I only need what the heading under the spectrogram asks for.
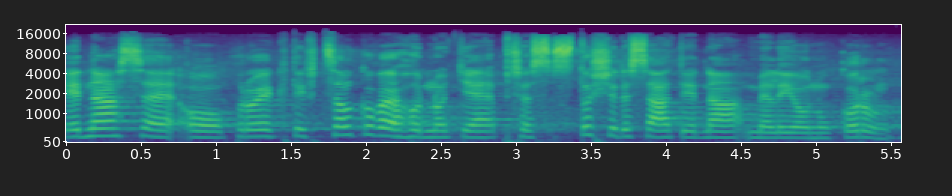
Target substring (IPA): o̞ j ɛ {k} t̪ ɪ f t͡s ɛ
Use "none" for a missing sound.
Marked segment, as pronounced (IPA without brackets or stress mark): k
